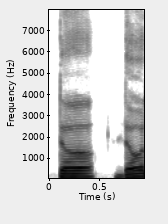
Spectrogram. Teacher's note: ట, డ లాంటి శబ్దాలు పలకాలంటే నాలుకని కొంచెం వెనక్కి మడిచి నోటి పైభాగాన్ని టచ్ చేయాలి. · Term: రెట్రోఫ్లెక్స్ సౌండ్స్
